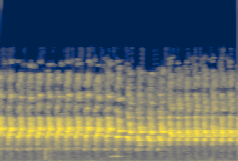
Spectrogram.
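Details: Lovebird from Central Java, a champion of local and national contests, in a short burst of dense, high, pulsing trill with quick rhythmic chattering throbs.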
